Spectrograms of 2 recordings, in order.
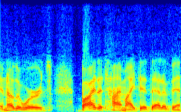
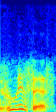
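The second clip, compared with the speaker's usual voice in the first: outraged demand; 13 semitones higher than usual. Retold or imitated. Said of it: "I was so outraged".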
